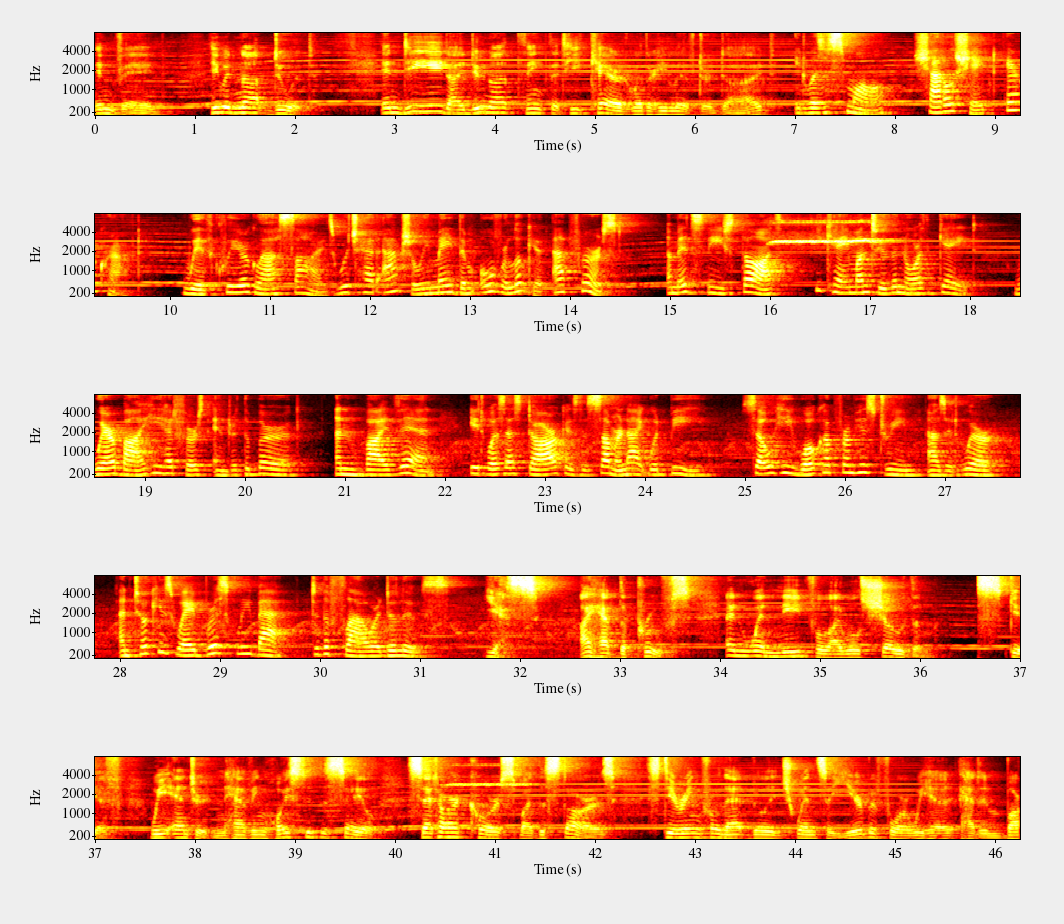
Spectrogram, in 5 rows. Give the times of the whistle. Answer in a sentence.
You can hear the whistle from 15.9 to 17.2 s and from 40.5 to 41.2 s.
